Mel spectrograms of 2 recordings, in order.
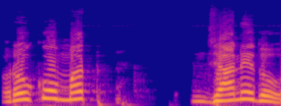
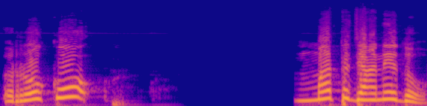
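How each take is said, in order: First: रोको मत as one unit, pause, then जाने दो; pause after मत. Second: रोको, long pause, then मत जाने दो; pause after रोको. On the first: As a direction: break after मत, before जाने दो. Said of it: "रोको मत के बाद कॉमा लगा दूं". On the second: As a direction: break clearly after रोको, keep मत जाने दो together. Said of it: "रोको के बाद कॉमा लगा दूं". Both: Shown as a demonstration.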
